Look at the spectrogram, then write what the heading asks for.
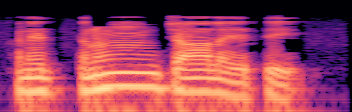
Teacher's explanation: We are not going to stop for the full ma with the full closure of the lips.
